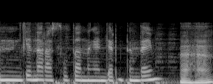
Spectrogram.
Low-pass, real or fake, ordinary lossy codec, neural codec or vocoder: 7.2 kHz; real; none; none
